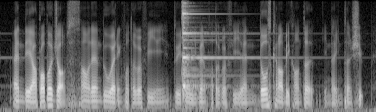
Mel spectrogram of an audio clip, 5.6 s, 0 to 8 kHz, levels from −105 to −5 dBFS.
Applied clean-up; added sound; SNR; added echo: none; Keyboard (musical); 8 dB; none.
